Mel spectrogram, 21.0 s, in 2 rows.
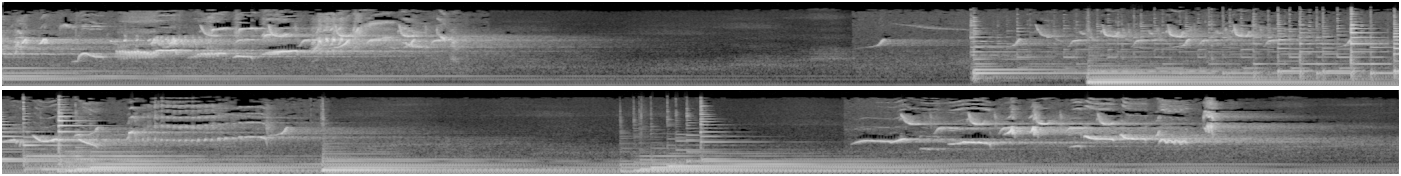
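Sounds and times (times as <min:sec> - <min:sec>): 
classic harp playing in G major, C minor and D minor: 0:00.0 - 0:03.0, 0:07.3 - 0:20.8.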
